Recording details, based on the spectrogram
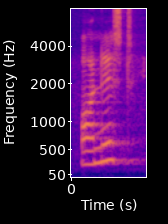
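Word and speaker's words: honest: नेक्स्ट, ऑनेस्ट मैन नोबलेस्ट work, ऑनेस्ट H silent है, vowel है, sound singular है, countable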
